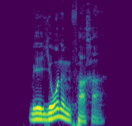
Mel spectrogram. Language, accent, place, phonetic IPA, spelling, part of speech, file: German, Germany, Berlin, [mɪˈli̯oːnənˌfaxɐ], millionenfacher, adjective, De-millionenfacher.ogg
- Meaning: inflection of millionenfach: 1. strong/mixed nominative masculine singular 2. strong genitive/dative feminine singular 3. strong genitive plural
